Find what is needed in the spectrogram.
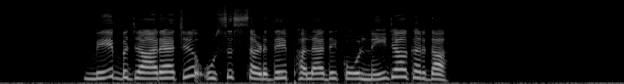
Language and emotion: Dogri, disgusted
